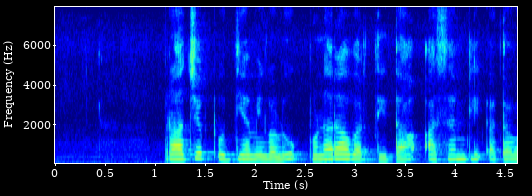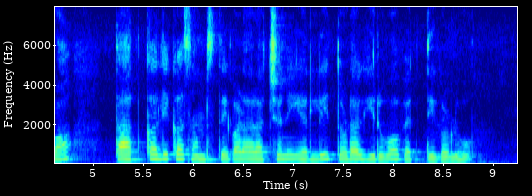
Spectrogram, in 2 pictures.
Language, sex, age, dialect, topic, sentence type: Kannada, female, 25-30, Coastal/Dakshin, banking, statement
